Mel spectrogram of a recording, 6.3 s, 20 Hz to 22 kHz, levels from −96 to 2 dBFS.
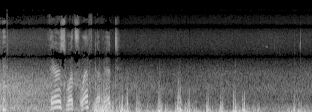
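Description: Channel delay causes comb filtering throughout. One channel lags by about 0.2 ms. Summed to mono, it leaves notches starting near 3 kHz. The sound is hollow and phasey.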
